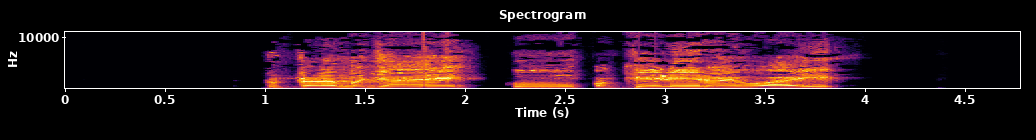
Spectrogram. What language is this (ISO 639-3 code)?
snd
